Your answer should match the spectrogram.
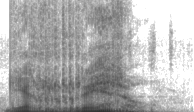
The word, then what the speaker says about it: Guerrero: I'm Dan Guerrero, or if you can roll your R's, Guerrero.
